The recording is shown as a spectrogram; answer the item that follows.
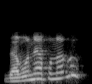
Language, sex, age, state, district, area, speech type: Assamese, male, 45-60, Assam, Morigaon, rural, conversation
